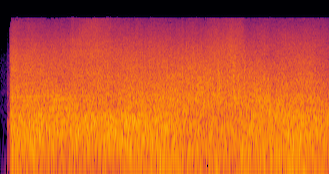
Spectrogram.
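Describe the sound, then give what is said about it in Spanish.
Rough ocean waves pound a coral reef, making a loud, continuous roar of surf mixed with wind. The noise stays dense and steady throughout, with no breaks and no voices. “El océano embravecido golpea los corales con fuerza.”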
